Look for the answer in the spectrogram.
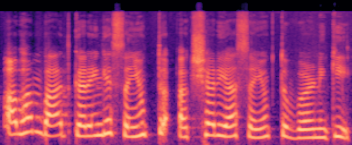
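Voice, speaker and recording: High-voiced woman teaching grammar. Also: no echo, clean studio sound. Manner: patient, repeats key terms slowly, checks "theek hai?". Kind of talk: live online grammar class.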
